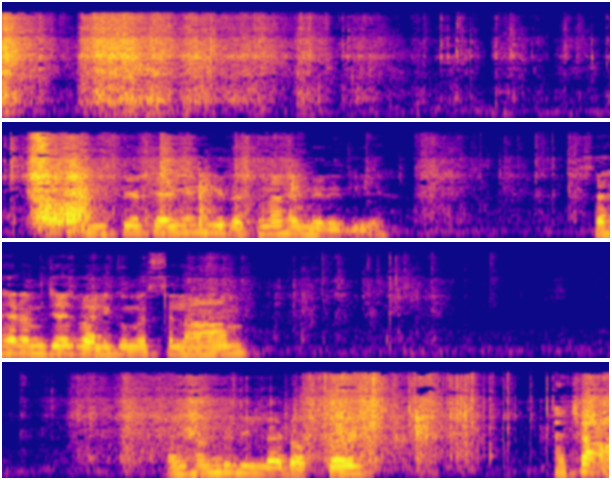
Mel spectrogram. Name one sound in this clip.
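A plastic bag crinkles and rustles as it is handled up close.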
